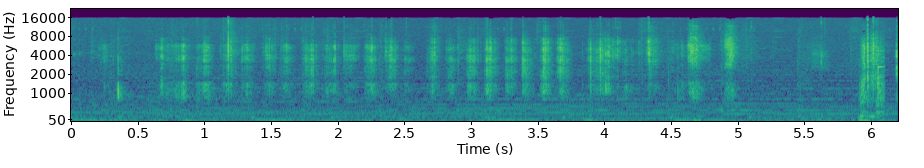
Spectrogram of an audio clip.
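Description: A hand carving tool cutting into a woodcut block in a rapid series of short scraping strokes, about five a second, with background music underneath.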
